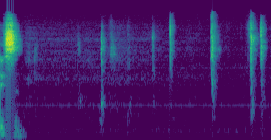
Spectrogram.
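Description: Trading cards rustle and flick in hands.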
